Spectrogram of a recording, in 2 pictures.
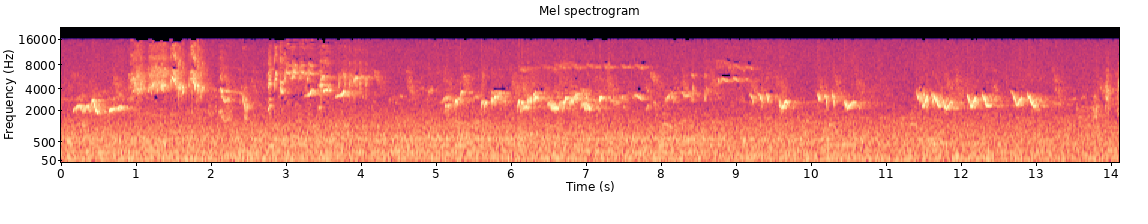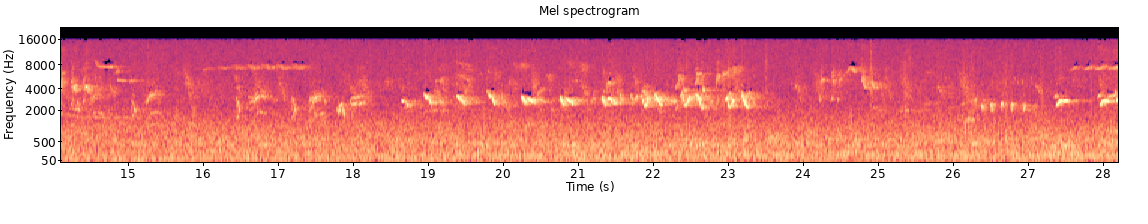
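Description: Songbirds singing: bursts of quick repeated chirping notes, with now and then a thin, higher note, over a faint steady background noise.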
